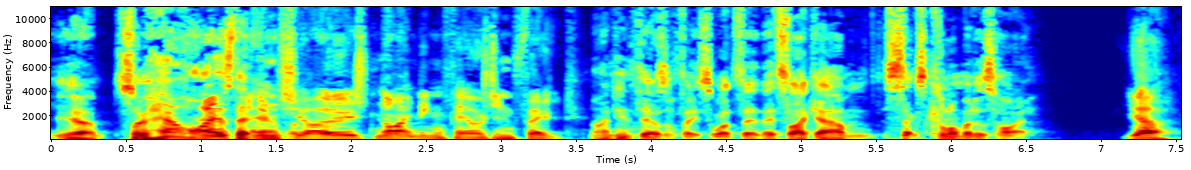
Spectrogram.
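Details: Adult male speaker; ordinary speech.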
